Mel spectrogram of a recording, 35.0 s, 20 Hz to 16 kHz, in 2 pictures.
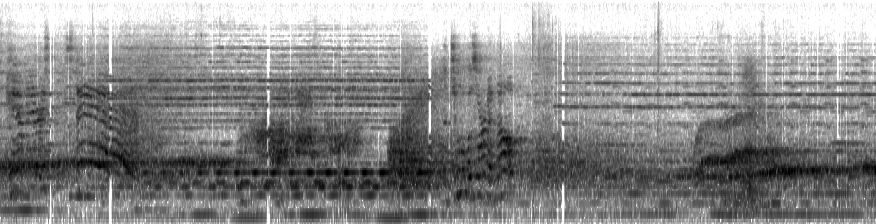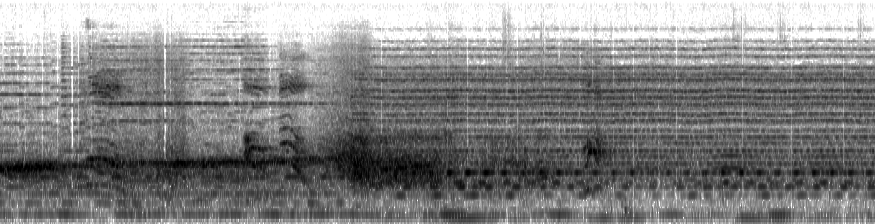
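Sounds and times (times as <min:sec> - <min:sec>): cartoon background music: 0:00.0 - 0:10.4, 0:11.4 - 0:24.0, 0:24.6 - 0:35.0.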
